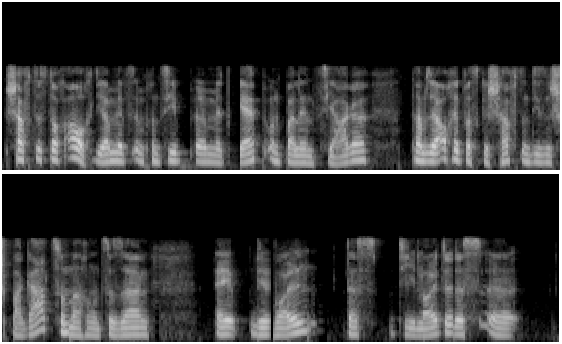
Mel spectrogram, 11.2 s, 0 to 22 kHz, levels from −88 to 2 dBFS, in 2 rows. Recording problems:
high frequencies cut off; noticeable; nothing above 5 kHz
choppy; very; from 1 to 2.5 s and from 6 to 10 s; 9% of the speech affected

